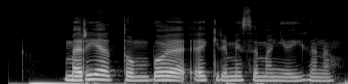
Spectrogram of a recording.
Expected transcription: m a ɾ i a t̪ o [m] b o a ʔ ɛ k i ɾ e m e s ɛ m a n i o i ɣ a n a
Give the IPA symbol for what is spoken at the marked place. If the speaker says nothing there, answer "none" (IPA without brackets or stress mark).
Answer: m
